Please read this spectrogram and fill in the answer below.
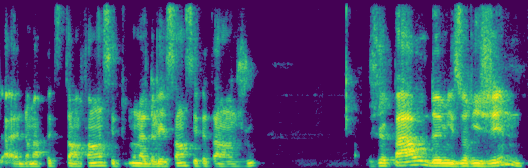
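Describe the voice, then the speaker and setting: A man in his thirties with a Québécois accent speaks at a middle pitch, taking his time. He stumbles over words and restarts his sentences often. His voice carries a noticeable room echo. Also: sharp tone. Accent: Québécois French. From Montreal, Canada. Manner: hesitant, many fillers and restarts. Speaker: guest speaker. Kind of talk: conversational interview answer.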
